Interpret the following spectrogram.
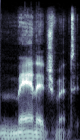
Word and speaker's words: management: That final e, and frankly the e in the middle are virtually silent. It is management. It is a tight compact word.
